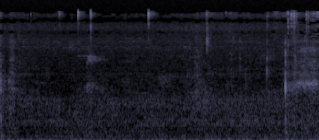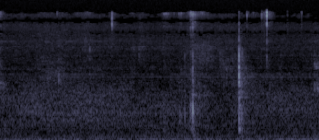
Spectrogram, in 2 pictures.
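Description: Quiet kitchen sounds with a steady low hum and a few faint clicks and taps: a fork against a plastic container and an air fryer basket as marinated steaks are lifted and laid in.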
